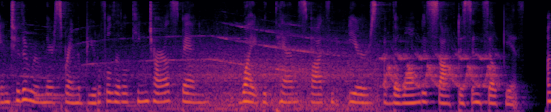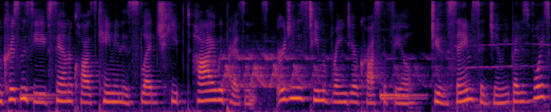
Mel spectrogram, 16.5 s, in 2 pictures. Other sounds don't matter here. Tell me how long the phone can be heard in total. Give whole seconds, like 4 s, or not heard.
2 s.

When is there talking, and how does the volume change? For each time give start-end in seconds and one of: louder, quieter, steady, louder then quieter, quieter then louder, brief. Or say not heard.
0.0-16.4 steady.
